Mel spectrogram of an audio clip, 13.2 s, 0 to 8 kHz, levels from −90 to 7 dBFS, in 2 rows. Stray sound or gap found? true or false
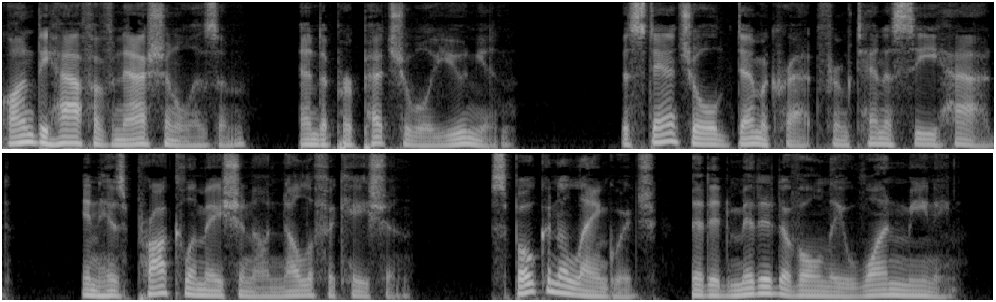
false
